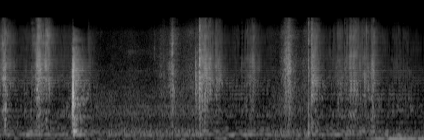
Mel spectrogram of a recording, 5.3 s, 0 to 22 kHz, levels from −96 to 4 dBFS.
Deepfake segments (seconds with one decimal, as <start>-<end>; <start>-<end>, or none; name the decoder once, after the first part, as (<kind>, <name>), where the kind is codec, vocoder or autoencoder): 0.0-1.2 (vocoder, BigVGAN v2); 2.5-3.4; 3.9-5.3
